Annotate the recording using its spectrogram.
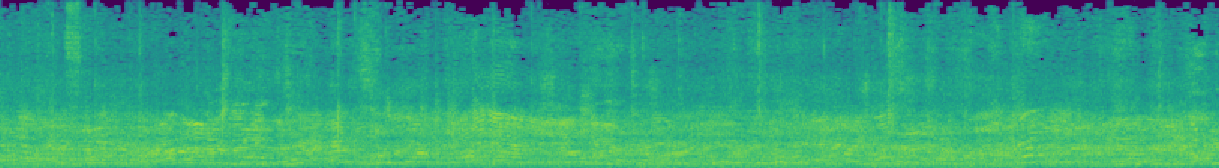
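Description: Church congregation chatting as they greet one another: many overlapping voices at once, steady throughout, in a large reverberant sanctuary.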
